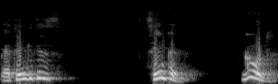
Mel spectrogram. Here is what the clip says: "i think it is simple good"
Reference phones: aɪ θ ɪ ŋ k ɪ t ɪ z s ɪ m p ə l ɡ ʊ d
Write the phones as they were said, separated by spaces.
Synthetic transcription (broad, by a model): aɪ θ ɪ ŋ k ɪ t ɪ z s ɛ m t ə n ɡ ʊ d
